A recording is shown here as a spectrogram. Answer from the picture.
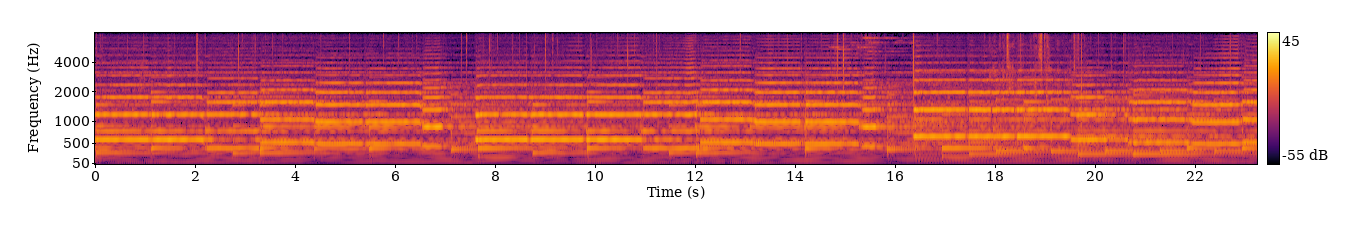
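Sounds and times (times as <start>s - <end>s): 
relaxing Christmas on-hold music: 0.0s - 23.2s.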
